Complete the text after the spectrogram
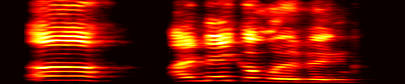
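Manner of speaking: put-on good Yiddish accent. Telling a joke, the hospital patient answers the nurse, Yiddish accent. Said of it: "you did a good Yiddish accent".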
